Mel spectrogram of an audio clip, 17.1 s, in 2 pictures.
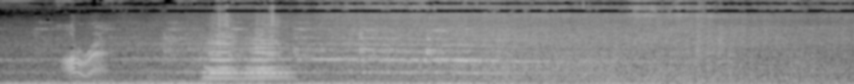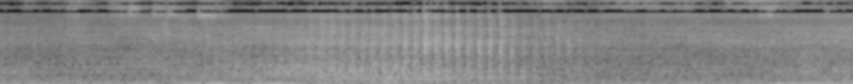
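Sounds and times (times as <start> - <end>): freight train rumble and wheel clatter: 0.0 - 17.0
train horn blast: 1.9 - 5.6.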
